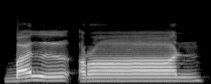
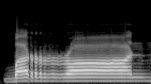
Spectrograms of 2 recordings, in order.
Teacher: Jadi harus dibaca bal, berhenti gitu. Lalu rona berikutnya ya. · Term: saktah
